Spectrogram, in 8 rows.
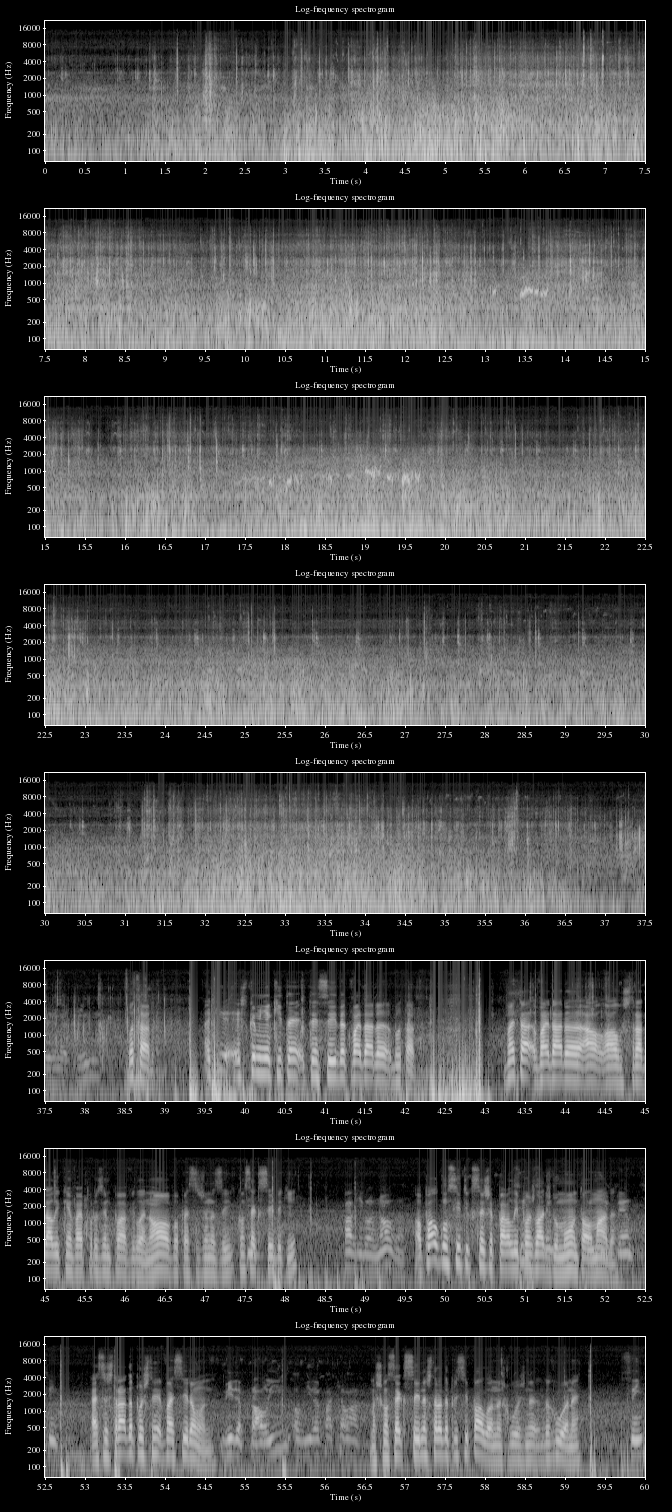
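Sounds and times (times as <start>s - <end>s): bicycle rattling over bumps: 0.0s - 60.0s
wind buffeting microphone: 0.0s - 60.0s
tyres crunching on gravel: 1.2s - 42.1s.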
